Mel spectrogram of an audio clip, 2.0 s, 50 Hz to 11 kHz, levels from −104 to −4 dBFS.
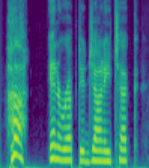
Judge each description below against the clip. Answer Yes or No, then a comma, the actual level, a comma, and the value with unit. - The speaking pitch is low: No, high, 220 Hz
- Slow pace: Yes, slow, 120 wpm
